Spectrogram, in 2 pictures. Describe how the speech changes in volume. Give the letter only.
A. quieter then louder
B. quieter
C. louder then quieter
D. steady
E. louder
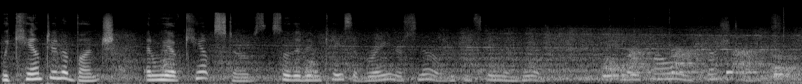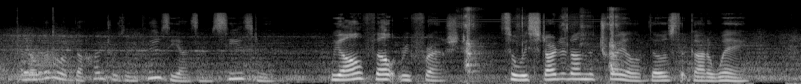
A.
